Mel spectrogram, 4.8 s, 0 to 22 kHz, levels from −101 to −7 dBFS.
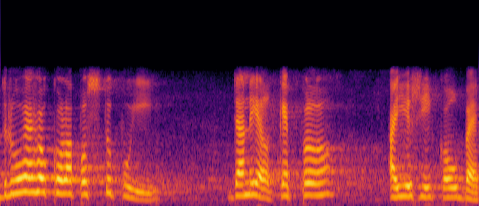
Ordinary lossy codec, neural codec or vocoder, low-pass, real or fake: Opus, 24 kbps; none; 5.4 kHz; real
